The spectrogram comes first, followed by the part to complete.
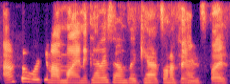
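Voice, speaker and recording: A woman's voice: normal speed, sharp tone, slight background noise, poor audio. A woman calling into a livestream chat through a voice changer that pushes her voice up. She chats casually and giggles often. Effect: pitch-raising voice changer. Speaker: caller on a livestream. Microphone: voice call into a stream.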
